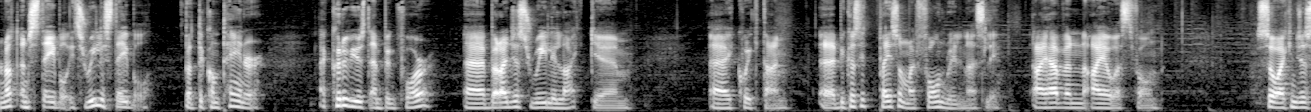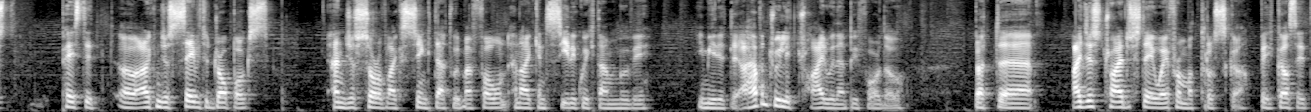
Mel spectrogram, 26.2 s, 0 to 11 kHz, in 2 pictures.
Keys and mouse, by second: 1.8-5.0 drag, 23.3-26.2 drag.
